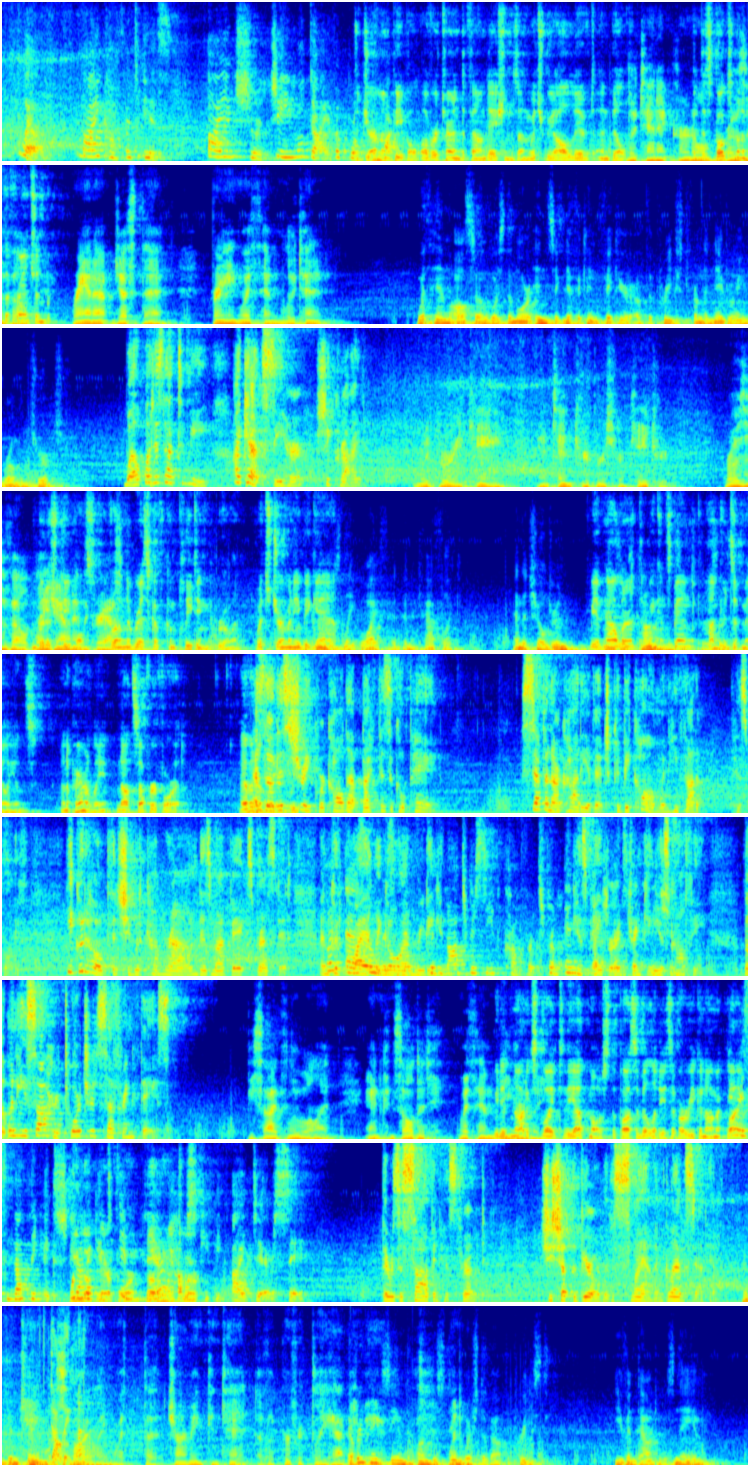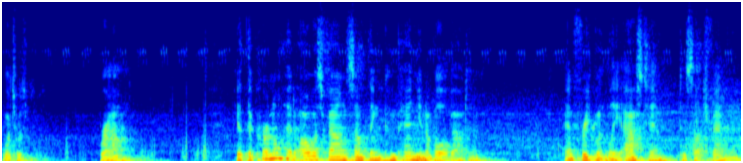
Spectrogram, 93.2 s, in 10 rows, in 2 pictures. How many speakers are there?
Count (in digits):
5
